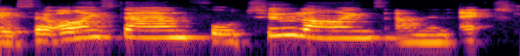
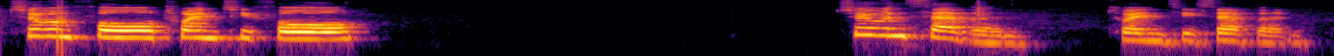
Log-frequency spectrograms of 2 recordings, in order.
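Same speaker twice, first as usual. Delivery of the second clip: bingo caller; 2 semitones higher, 3 dB louder than usual. Acted. Bingo calls between chat.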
